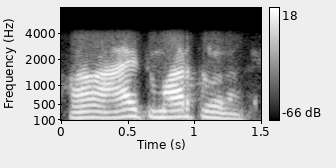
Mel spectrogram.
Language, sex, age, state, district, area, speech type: Kannada, male, 45-60, Karnataka, Bellary, rural, conversation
